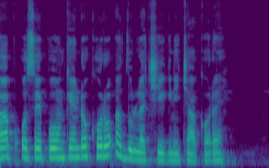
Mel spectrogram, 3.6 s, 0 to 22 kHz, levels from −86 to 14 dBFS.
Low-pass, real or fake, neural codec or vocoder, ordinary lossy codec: none; fake; vocoder, 44.1 kHz, 128 mel bands every 256 samples, BigVGAN v2; none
